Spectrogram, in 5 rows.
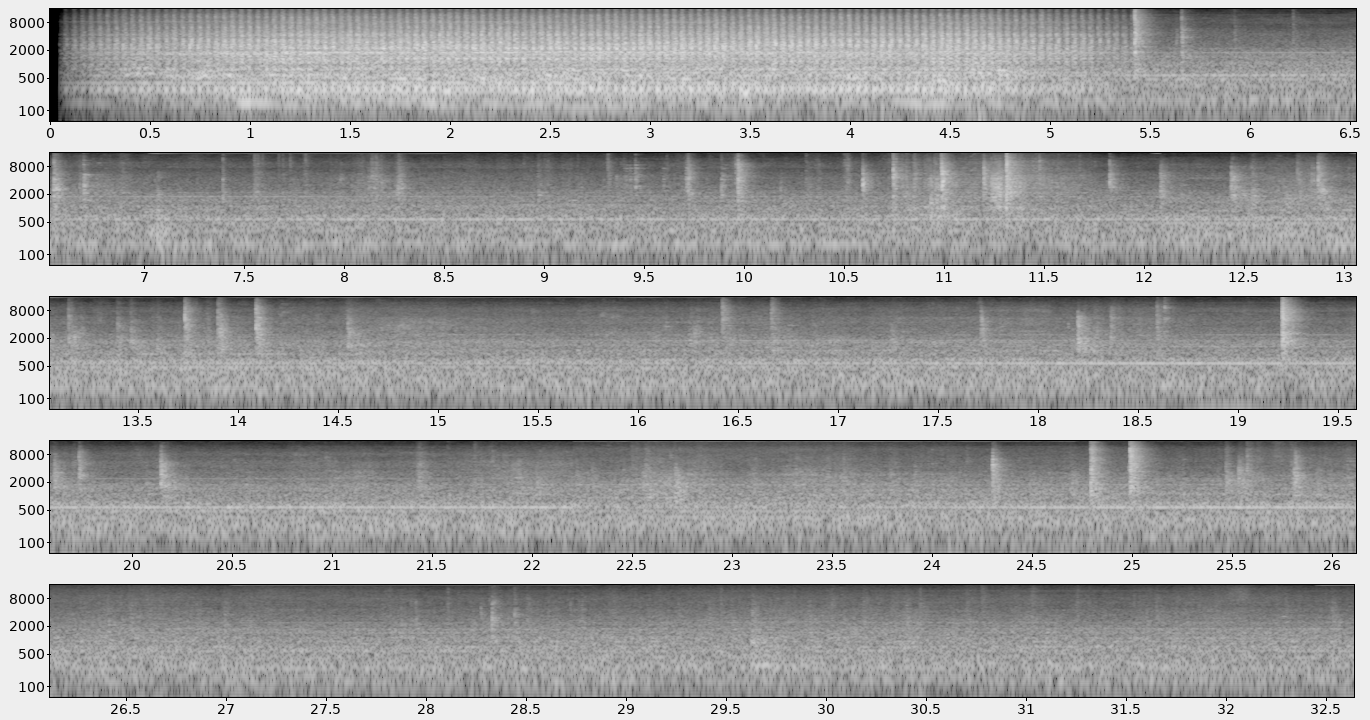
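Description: A loud chord of several held tones for about the first five seconds gives way to the steady mechanical running of 70mm film-platter and projection-booth machinery, with a faint steady whine that stops near the end. Scattered sharp clicks and taps come from the film and reel being handled on the platter.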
